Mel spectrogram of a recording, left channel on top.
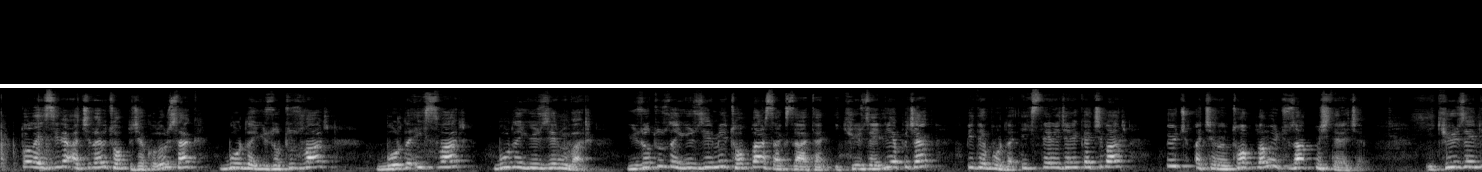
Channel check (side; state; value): left; silent; digital silence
